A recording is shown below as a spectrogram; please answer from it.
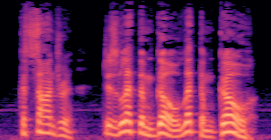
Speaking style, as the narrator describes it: her mom is screaming at her, saying

